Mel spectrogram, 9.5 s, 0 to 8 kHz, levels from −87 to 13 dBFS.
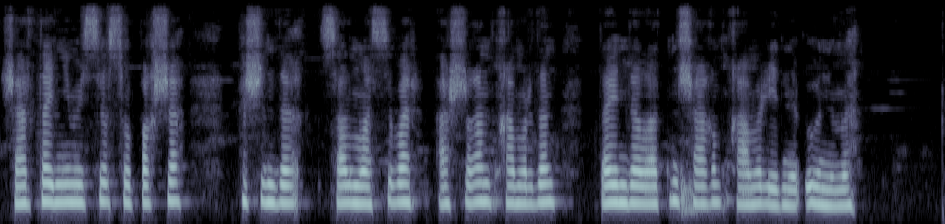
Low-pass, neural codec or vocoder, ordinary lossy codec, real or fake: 7.2 kHz; none; AAC, 48 kbps; real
